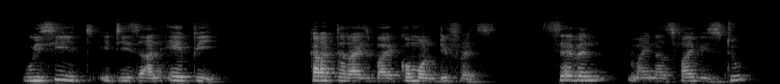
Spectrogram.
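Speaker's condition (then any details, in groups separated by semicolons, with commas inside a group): No condition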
